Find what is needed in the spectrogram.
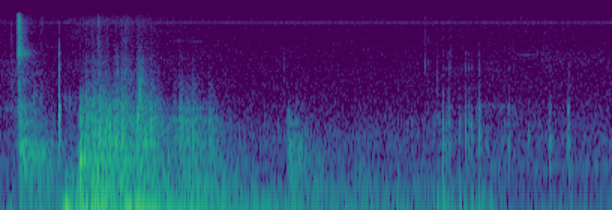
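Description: A sharp knock about half a second in, followed by a rumbling scuffle that fades over a second or so, then a few faint clicks.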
